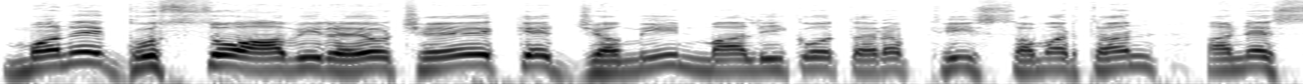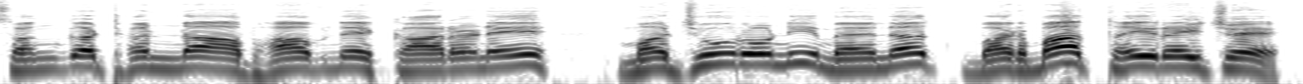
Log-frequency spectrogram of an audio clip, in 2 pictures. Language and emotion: Gujarati, angry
